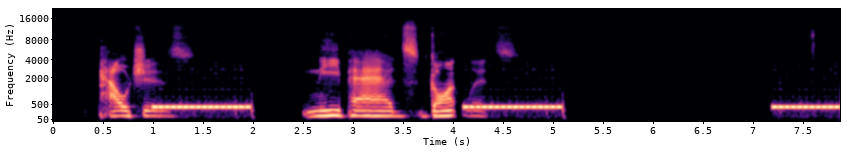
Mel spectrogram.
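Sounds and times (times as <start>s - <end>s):
speech: 0.6s - 1.5s, 2.6s - 4.8s
outgoing phone call electronic ringback tone: 1.4s - 2.0s, 4.3s - 5.2s, 7.2s - 7.8s.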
